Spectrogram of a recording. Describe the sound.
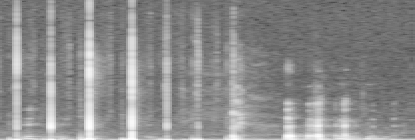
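Around six sharp finger snaps in an uneven rhythm over about two seconds, bright and crisp, given as a show of appreciation for a guest, followed by a low murmur of voices.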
